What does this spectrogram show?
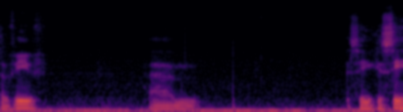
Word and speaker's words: Aviv: month of Aviv this it says here abib a i b but I believe it's pronounced Aviv um so you can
